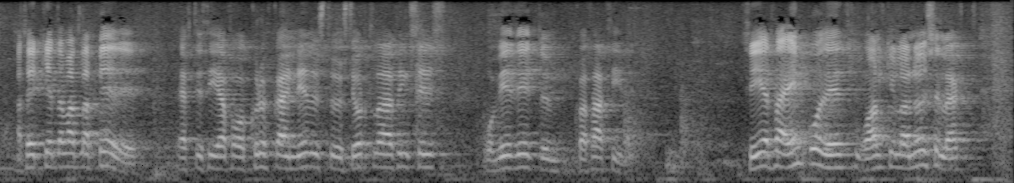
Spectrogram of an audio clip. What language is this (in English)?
Icelandic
